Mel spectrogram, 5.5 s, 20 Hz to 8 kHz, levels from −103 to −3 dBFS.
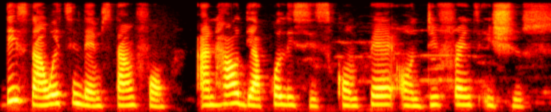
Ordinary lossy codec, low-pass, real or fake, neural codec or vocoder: none; 7.2 kHz; real; none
